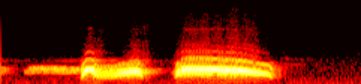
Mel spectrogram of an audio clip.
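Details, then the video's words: Spotted dove used as a decoy bird: a faint murmur, then one cooing phrase of a short two-part note followed by a longer, steady, low, slightly falling coo. "Chim Cu Mồi _ cu gay kich boi nhanh noi gù"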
